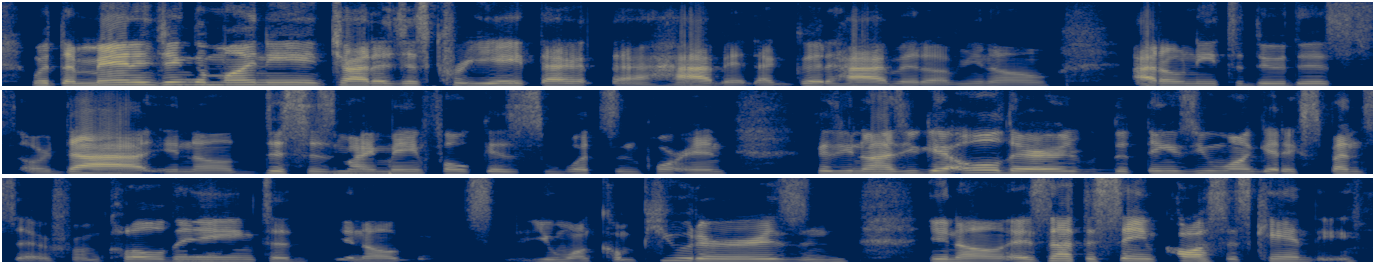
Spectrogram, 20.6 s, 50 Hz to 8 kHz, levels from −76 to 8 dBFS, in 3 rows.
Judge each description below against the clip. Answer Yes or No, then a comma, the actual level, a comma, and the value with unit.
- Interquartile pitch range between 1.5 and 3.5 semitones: Yes, average, 2.9 semitones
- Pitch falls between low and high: Yes, medium, 175 Hz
